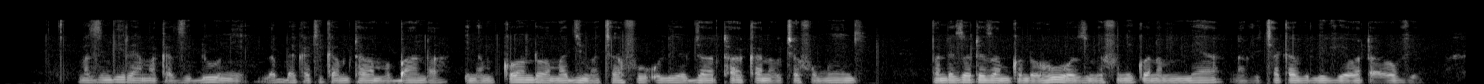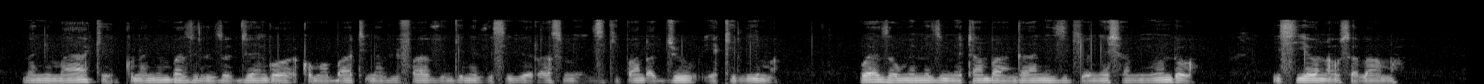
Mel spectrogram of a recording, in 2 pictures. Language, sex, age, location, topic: Swahili, male, 18-24, Nairobi, government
